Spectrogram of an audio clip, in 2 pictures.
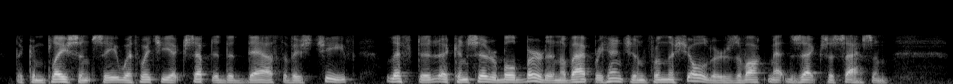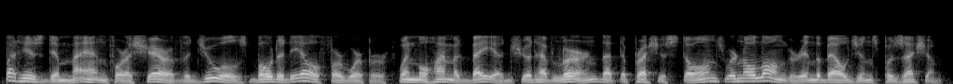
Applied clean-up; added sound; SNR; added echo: none; none; none; none.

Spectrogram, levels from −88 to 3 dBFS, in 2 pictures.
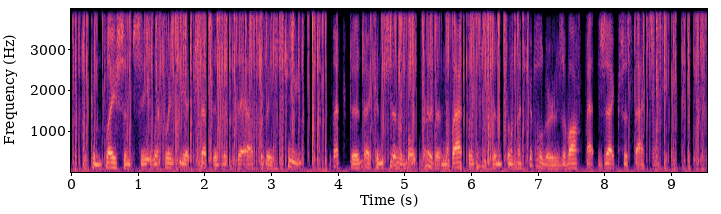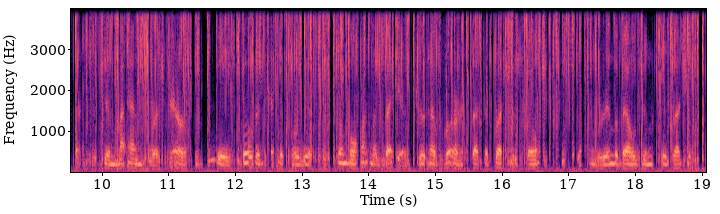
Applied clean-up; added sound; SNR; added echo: neural diffusion model UNIVERSE++.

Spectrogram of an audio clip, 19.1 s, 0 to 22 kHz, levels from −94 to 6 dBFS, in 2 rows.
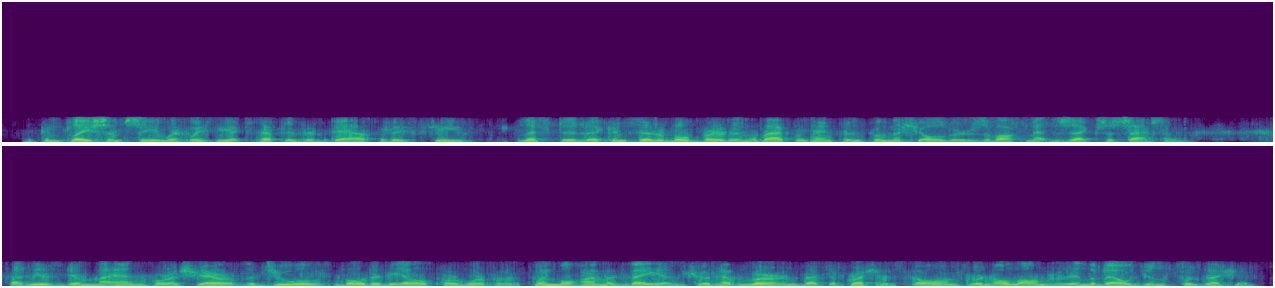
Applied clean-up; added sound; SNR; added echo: neural mask model Resemble Enhance denoiser.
